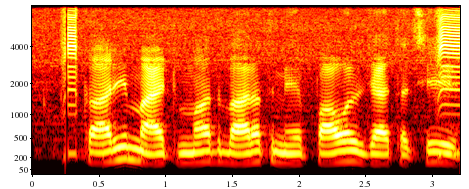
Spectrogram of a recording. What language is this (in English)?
Maithili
